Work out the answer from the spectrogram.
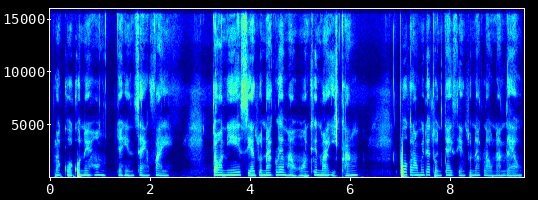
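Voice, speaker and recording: A woman narrating a ghost story in a hushed, suspenseful whisper. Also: fairly high pitch, slightly rough, no room sound.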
